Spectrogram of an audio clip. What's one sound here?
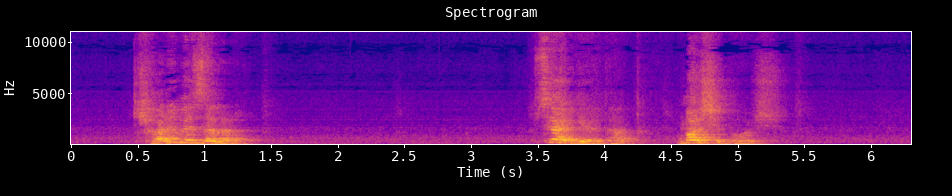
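An elderly man speaks calmly and clearly, close by, in short phrases with pauses.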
